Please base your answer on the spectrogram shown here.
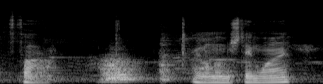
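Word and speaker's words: phở: good we got lettuce like diced onions Vietnamese food is very clean very you know few ingredients let's try the beef fa it's spelled pH H but it's pronounced fa I don't understand why F but I would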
